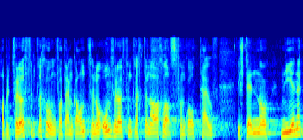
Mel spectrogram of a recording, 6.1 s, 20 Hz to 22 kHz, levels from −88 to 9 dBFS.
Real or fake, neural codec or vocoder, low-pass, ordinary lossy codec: real; none; 7.2 kHz; none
